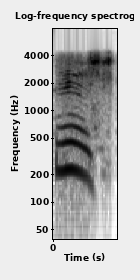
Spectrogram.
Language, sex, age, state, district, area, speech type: Tamil, female, 60+, Tamil Nadu, Pudukkottai, rural, conversation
